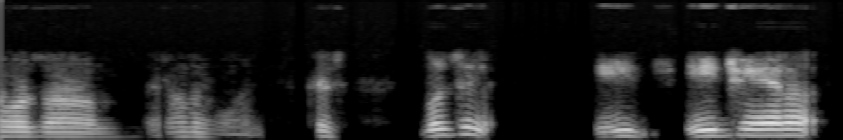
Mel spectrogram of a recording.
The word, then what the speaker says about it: Adriana: Adrian? Am I saying that right? From Jason X? Adriana? Was her name Adrian or Adriana? From Jason X. – Adriana. – Yeah, right? Adriana.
